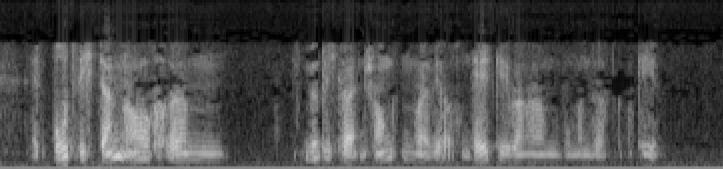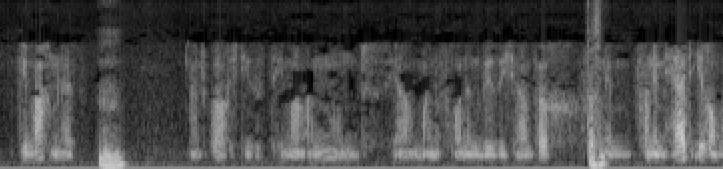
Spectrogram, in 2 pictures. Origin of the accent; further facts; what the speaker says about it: Lower Saxony, Germany; Niedersächsin.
